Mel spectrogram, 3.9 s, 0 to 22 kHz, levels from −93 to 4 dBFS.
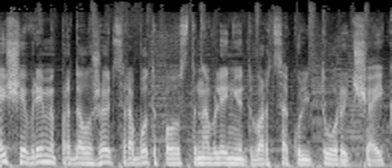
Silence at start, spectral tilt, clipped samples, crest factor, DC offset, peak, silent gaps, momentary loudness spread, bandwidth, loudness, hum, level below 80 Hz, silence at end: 0 s; -5.5 dB/octave; under 0.1%; 10 dB; under 0.1%; 0 dBFS; none; 3 LU; 19.5 kHz; -11 LUFS; none; -30 dBFS; 0 s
